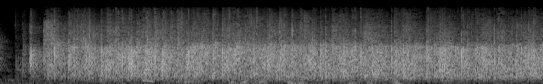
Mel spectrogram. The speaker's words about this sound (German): Und mich freut es extrem, dass er heute Abend da ist. Ich würde sagen, einen grossen Applaus. Das ist der Matthias Hüppi.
